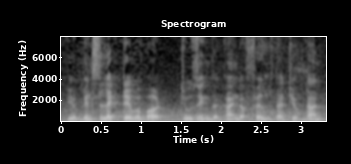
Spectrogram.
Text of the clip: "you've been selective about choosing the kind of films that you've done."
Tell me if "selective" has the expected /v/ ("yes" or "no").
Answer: yes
